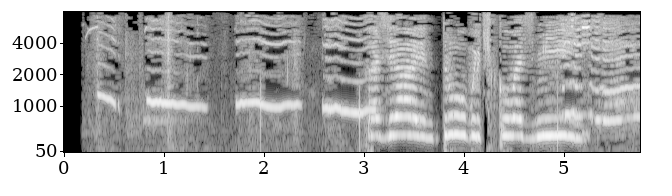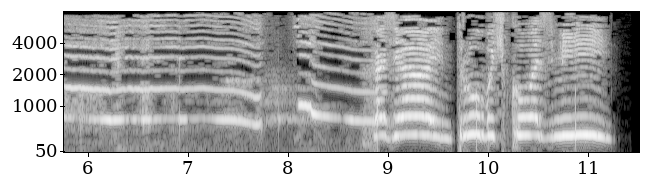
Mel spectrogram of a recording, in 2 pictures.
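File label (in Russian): Skulyaschiy telefon Hozyain trubochku voz mi, whining phone master pick up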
